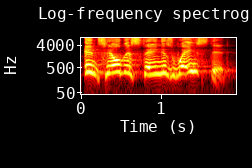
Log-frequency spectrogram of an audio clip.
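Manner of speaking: high, loud preacher's cry; fiery pulpit climax; impassioned preaching. Acted. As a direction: preach it at full force, voice up high. Preaching at full force.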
